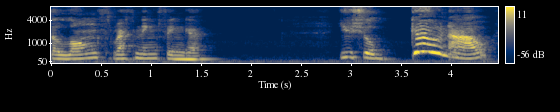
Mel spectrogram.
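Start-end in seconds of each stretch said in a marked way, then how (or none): 2.9-4.4 slow, louder, fierce command. A narrator's reading. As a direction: order him out, each word firm. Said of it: "he said fiercely".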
